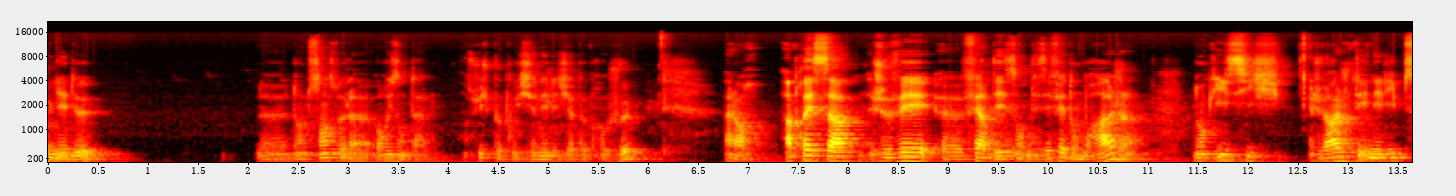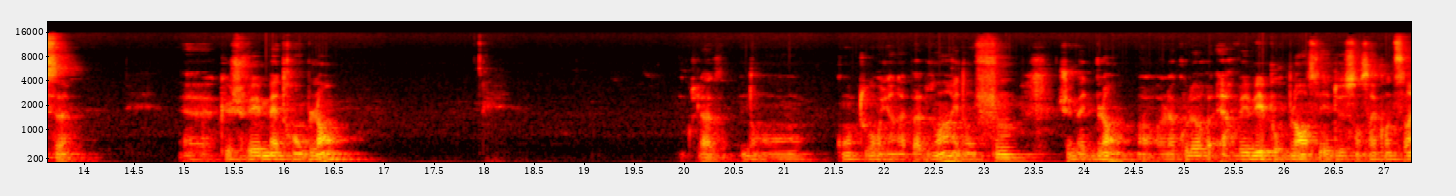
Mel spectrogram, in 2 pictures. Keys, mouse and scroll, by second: 0.0 click, 2.6 click, 5.1-7.3 drag, 7.5 click, 8.7 scroll down 2, 9.3 scroll down 2, 11.8 click, 15.0-18.3 drag, 20.4 click, 22.9 click, 23.7 click, 24.4 click, 26.8 click.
